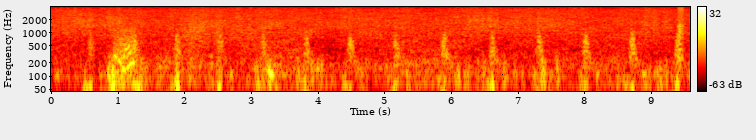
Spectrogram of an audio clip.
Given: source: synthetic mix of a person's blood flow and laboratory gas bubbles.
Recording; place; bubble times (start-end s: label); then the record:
Doppler ultrasound of blood flow; subclavian vein
9.40-9.49 s: bubbles
From the record:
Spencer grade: 1 (occasional bubble signal discernible with the cardiac motion signal, with majority of cardiac periods free of bubbles); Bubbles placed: anywhere in the cardiac cycle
